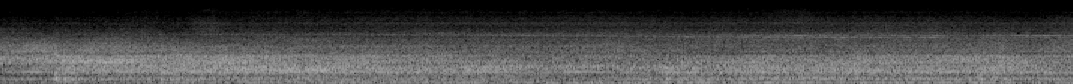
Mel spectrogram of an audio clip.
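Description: A Shinkansen train passing through a tunnel: a loud, steady rushing noise that swells in about half a second in and holds. The tunnel's train-approach warning tones sound faintly beneath it.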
